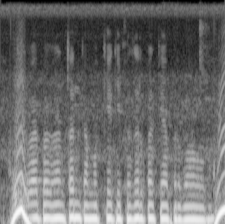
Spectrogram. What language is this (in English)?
Hindi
